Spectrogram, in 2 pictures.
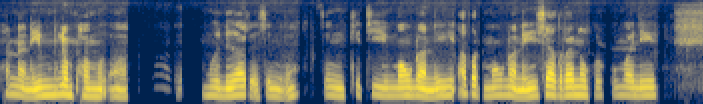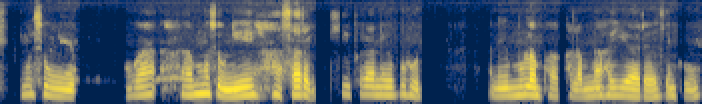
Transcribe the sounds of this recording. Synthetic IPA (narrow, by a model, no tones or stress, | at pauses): pʰanːanɯmulampʰam̰ | mɯnɯaɾɯ̰zɯŋnɯ | z̥ɯŋkʰetʰimawnanɯja̰bat̚mawnanɯjzaɡɾanɯwkʰakʰumani | musu | wamusuwnihasaɾkʰipʰɯɾanɯbɯɦut̚ | animulampʰakʰalamnaɦajɯaɾɯzɯŋkʰɯ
